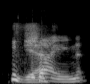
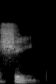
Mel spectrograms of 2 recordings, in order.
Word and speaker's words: Shane: Shane rhymes with rain and lane or similarly similar similarly to shine in some Germanic and Estonian context.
